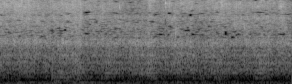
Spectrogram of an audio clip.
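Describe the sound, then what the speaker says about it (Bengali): Garlic paste and grated chopped tomato sautéing over browned onion in a pan for palak paneer, giving a steady, close, bright frying sizzle that runs without break and with no talk. "রসুন বাটা আর গ্রেট করে রাখা এই যে টমেটো কুচি দিয়ে আমি একটু কষতে থাকবো।"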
